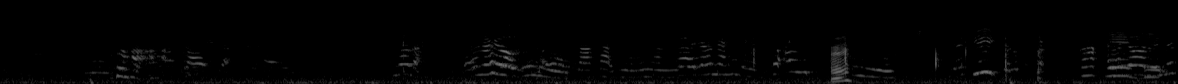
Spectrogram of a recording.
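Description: Young children shout and chatter close by outdoors.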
